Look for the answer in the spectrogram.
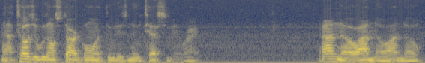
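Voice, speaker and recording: A man's voice: sits low, fairly even intonation, normal speed, a little mellow, highs cut off, slight background noise. A man hosting an online radio show, reading passages aloud and then commenting loosely, often ending lines with "man.". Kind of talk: casual talk-radio commentary.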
